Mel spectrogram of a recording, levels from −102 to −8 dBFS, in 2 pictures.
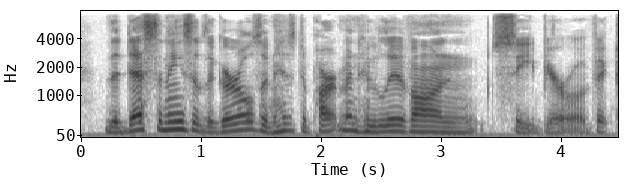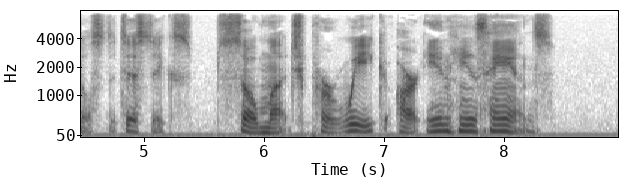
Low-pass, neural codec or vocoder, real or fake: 7.2 kHz; none; real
